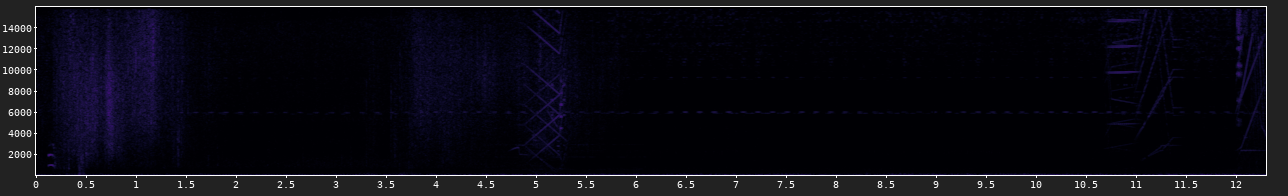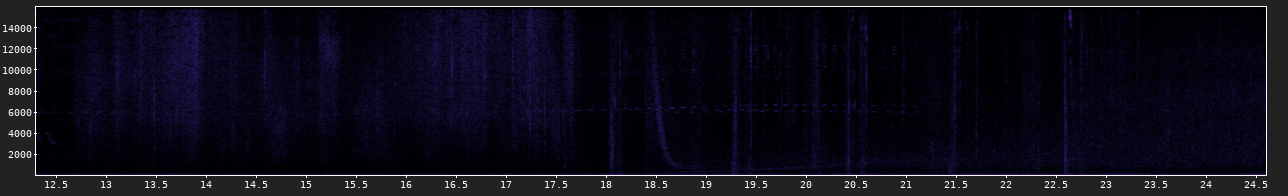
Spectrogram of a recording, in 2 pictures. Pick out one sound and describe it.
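Wind blows steadily outdoors with a low rumble.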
